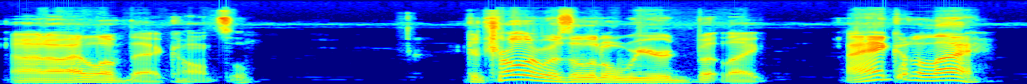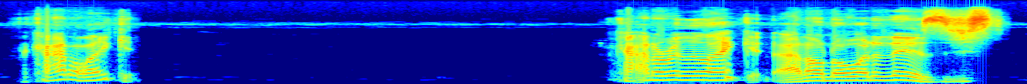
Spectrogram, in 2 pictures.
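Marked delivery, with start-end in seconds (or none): 4.2-10.2 high, giddy and fond; gushing over a favorite thing; excited. Real, not acted. Gushing about the controller.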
